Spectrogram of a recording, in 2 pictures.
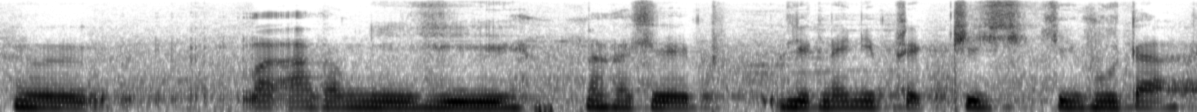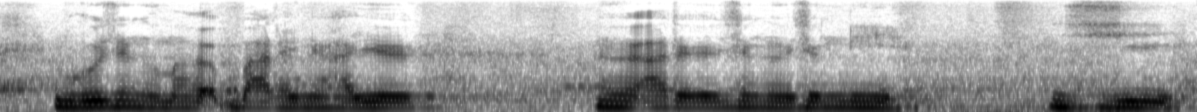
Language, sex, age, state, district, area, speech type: Bodo, male, 30-45, Assam, Chirang, rural, spontaneous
